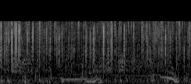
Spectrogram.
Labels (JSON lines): {"label": "biophony, cascading saw", "recorder": "SoundTrap 600 or HydroMoth"}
